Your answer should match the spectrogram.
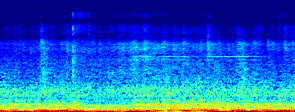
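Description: A steady low rumble, like machinery or traffic, with a few faint clicks.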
